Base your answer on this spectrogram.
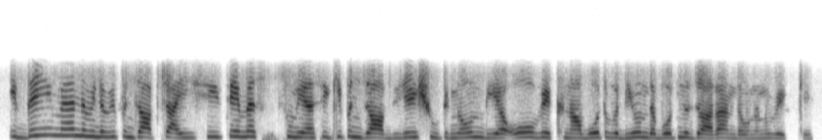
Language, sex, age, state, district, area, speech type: Punjabi, female, 18-30, Punjab, Gurdaspur, rural, conversation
